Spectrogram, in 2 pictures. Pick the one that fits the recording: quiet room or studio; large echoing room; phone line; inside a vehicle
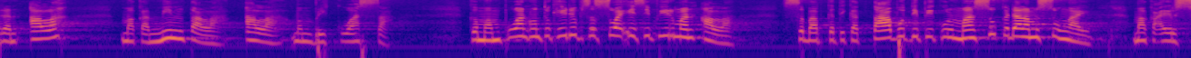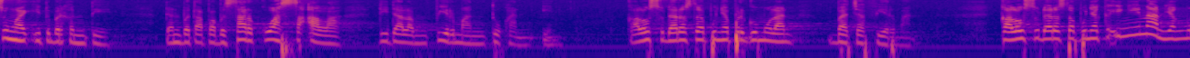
large echoing room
